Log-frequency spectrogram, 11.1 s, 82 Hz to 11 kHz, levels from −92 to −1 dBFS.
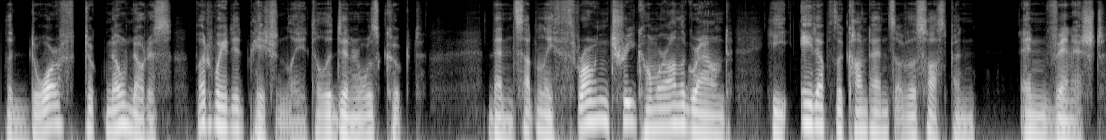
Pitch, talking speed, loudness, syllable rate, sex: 105 Hz, 170 wpm, -20 LUFS, 5.2 syllables/s, male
